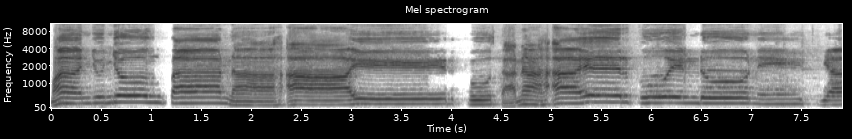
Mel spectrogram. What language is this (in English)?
Indonesian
